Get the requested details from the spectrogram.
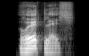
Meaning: reddish
- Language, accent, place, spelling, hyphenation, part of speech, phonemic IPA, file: German, Germany, Berlin, rötlich, röt‧lich, adjective, /ˈrøːtlɪç/, De-rötlich.ogg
